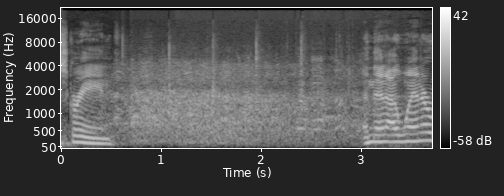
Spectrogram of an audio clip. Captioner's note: laughter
